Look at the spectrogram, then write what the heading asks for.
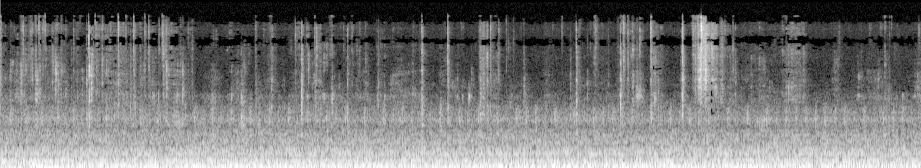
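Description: Close mouth sounds of chewing and biting a siomai (steamed pork dumpling), scattered small wet clicks and smacks, over a steady low hum.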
